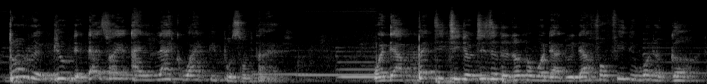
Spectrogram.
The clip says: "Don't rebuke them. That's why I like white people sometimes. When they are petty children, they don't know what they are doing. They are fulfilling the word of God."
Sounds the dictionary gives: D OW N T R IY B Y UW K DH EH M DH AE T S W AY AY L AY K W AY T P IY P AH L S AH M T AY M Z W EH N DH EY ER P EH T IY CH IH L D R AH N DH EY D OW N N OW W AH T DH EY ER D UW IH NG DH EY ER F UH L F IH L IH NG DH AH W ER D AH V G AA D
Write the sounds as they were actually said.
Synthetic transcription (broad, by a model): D OW N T R IY B Y UW K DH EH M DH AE T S W AY AY L AY K W AY T P IY P AH L S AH M T AY M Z W EH N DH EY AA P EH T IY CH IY D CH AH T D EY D OW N N OW W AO T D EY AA D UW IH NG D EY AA F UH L F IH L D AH W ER D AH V G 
